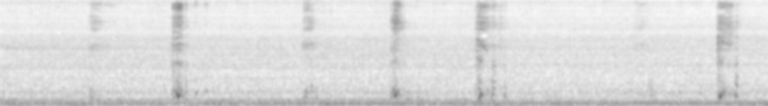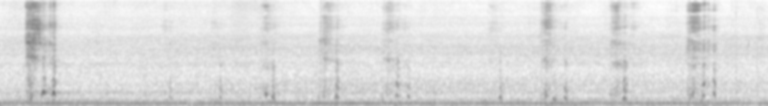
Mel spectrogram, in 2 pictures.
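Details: A pet has a coughing attack, a run of short, soft coughing bursts over a steady low background hum, recorded for the vet.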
